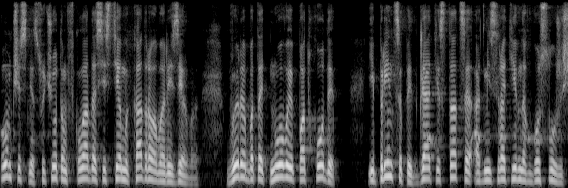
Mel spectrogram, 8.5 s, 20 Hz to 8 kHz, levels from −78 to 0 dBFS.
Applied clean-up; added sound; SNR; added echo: neural mask model DeepFilterNet 3.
